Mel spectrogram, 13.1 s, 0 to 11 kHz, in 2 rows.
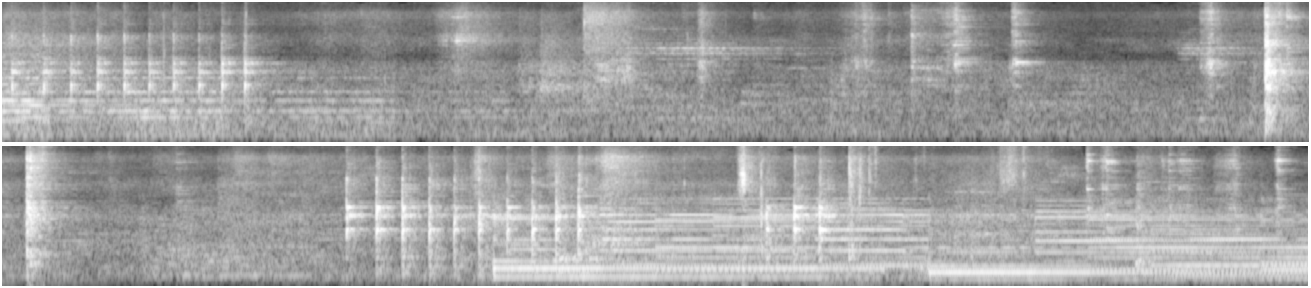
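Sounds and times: trowel clinking on stone: 0:08.2 - 0:11.0, 0:11.6 - 0:13.0.

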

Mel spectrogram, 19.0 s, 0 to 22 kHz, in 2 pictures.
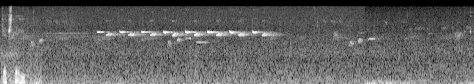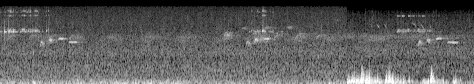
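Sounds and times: river flowing: 0:00.0 - 0:11.5, 0:13.2 - 0:16.4
wind: 0:00.0 - 0:18.9
bird chirps: 0:00.5 - 0:05.6, 0:09.1 - 0:11.1, 0:14.0 - 0:15.6.

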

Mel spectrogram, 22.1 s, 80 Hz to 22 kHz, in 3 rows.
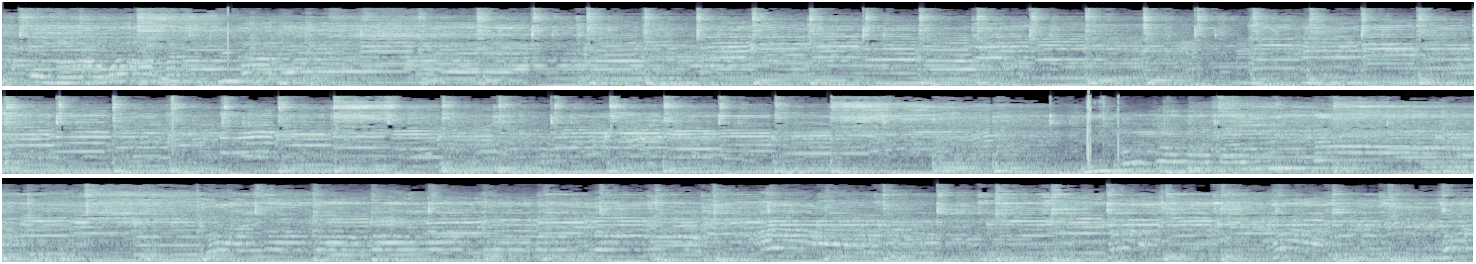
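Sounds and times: person singing: 0:00.0 - 0:03.7, 0:12.8 - 0:22.0
latin dance band music: 0:00.0 - 0:22.0.

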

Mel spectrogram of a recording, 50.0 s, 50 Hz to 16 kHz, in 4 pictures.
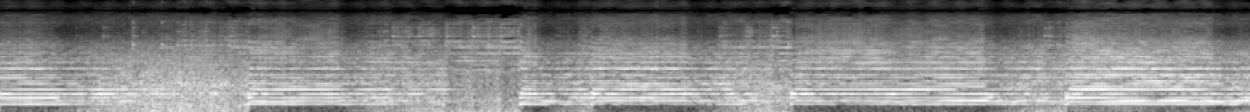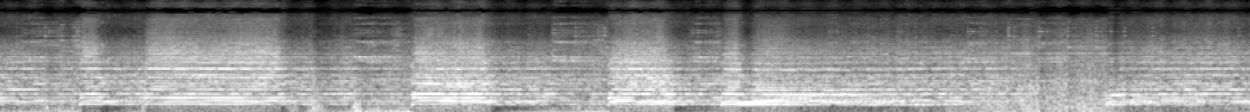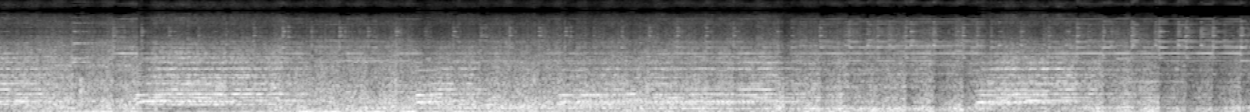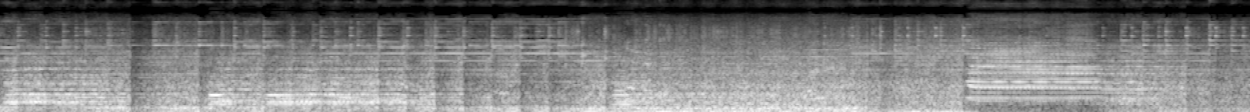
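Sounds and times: train horn blasts: 0:00.0 - 0:01.4, 0:02.4 - 0:04.5, 0:05.2 - 0:22.6, 0:23.5 - 0:25.6, 0:26.3 - 0:28.1, 0:29.1 - 0:29.8, 0:30.6 - 0:33.0, 0:34.6 - 0:36.2, 0:37.4 - 0:38.8, 0:39.4 - 0:41.9, 0:43.5 - 0:44.2, 0:47.1 - 0:49.2
diesel locomotive rumble: 0:00.0 - 0:50.0.

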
